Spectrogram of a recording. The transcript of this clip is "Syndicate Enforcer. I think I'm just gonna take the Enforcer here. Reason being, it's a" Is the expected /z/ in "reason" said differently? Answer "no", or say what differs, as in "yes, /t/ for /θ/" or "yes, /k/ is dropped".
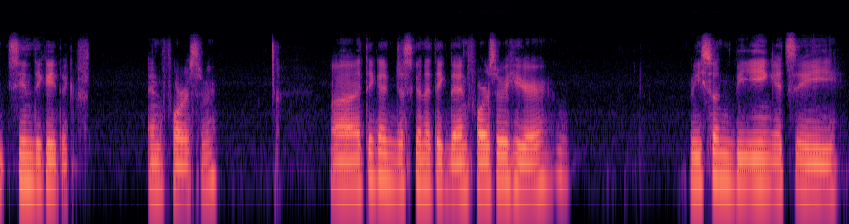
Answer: yes, /s/ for /z/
